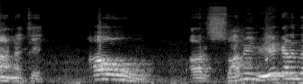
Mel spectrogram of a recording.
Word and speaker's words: ओम: बोलना है, क्योंकि ये तीन अक्षर हमको सुनाई पड़ना चाहिए, ओम करके बोलना। और पूरा वर्ड जो है आपका कंठ से निकलना, ओम, वो आवाज आना चाहिए। ठीक है ना, ये इस तरह से प्रोनाउंस करना चाहिए।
